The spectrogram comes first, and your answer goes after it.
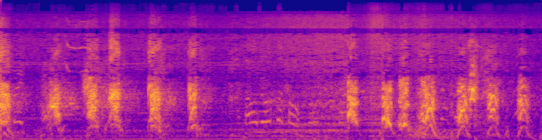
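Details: Playful dogs running about give bursts of short, sharp barks, roughly two a second, with a pause in the middle where people talk softly before the barking resumes.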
